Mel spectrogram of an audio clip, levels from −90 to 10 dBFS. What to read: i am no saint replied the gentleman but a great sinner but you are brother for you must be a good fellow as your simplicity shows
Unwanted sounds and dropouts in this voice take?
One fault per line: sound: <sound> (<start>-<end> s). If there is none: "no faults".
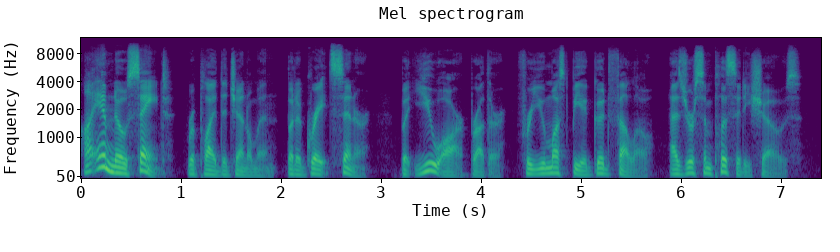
no faults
